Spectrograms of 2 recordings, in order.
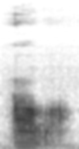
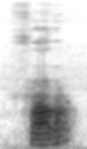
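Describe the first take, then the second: First: The word begins directly with the vowel. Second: The word begins with an f sound.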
